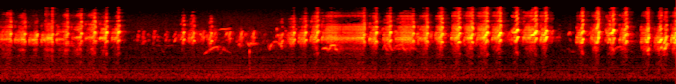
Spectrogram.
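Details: Barn swallow pouring out rapid, rhythmic twittering chirps in long runs, broken by short pauses and a few slurred whistled notes.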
